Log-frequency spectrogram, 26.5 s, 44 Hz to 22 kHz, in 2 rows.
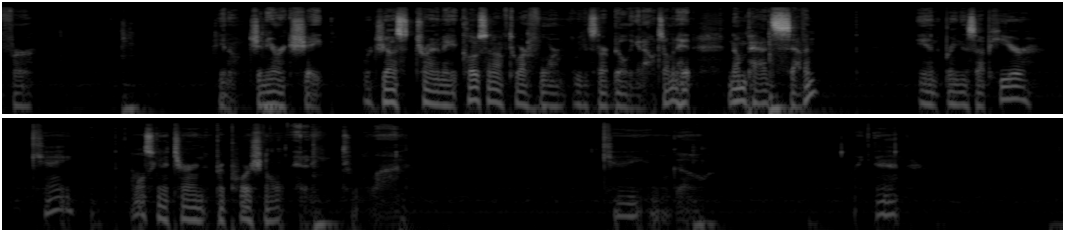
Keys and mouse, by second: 1.4 s, 3.1 g, 4.5-5.5 middle drag, 6.4 KP_7, 13.3 click, 14.8 click, 17.0 s, 21.8 g, 25.4 click, 26.2 g.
